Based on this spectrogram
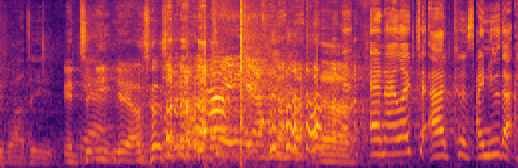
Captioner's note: laughing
